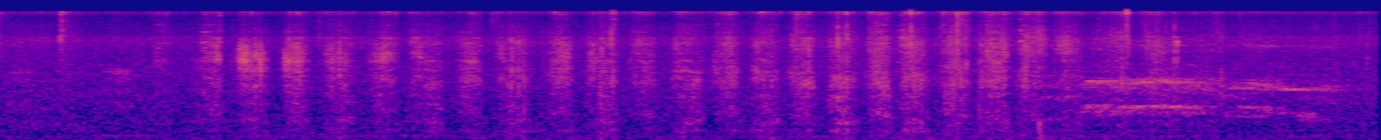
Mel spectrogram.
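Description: A large knife scraping scales off a whole fish on a wooden block: faint, fast, rhythmic scrapes, about five a second, starting about a second in and stopping after about four seconds. Near the end a brief pitched call sounds in the background.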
